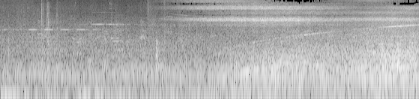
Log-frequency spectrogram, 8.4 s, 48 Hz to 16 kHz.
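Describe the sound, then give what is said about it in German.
A tram pulls away from a tram stop on a Tuesday evening around 7 pm, with a low rumble as its electric motor whine steadily rises in pitch, growing slightly louder over several seconds amid street background noise. “Mist, jetzt ist sie direkt vor der Nase weggefahren. Und die nächste Tram kommt erst in 7 Minuten.”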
